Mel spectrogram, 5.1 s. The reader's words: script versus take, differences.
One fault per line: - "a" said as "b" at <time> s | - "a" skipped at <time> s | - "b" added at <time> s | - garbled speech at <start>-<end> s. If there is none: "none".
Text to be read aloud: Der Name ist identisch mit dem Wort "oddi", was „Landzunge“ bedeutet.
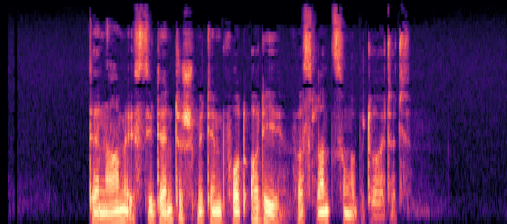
none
